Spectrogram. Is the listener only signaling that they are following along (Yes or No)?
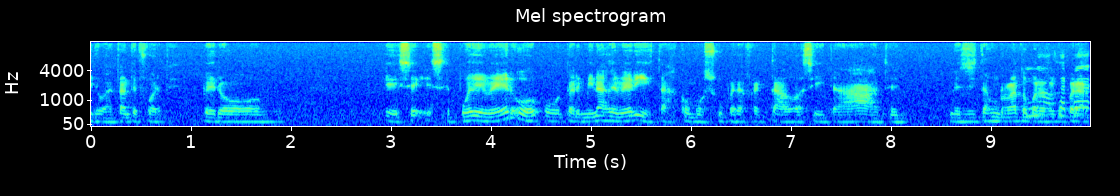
No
